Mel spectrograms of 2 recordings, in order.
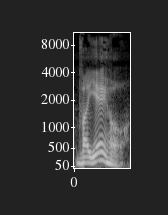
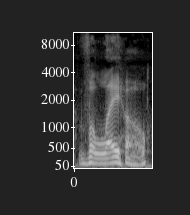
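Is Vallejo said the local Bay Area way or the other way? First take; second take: other way; Bay Area. First: It is said without the local Bay Area pronunciation. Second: It is said with the local Bay Area pronunciation. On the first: This is how the person names himself. "I hope you pronounced it that way" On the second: This is how locals say the place name. "our Bay Area horrible pronunciation of Vallejo would be"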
